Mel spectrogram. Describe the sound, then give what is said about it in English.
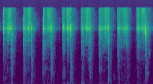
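Playing cards are shuffled and pulled from a deck during a card reading. Eight even, crisp bursts of riffling card noise come in a steady rhythm with short gaps of silence between them. “I'm going to pull some other cards.”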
